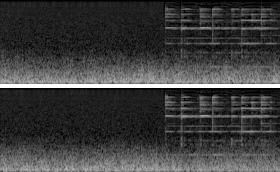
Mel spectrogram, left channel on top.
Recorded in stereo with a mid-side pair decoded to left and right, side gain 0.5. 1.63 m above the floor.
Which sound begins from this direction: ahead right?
A bell, at 1.6 s.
